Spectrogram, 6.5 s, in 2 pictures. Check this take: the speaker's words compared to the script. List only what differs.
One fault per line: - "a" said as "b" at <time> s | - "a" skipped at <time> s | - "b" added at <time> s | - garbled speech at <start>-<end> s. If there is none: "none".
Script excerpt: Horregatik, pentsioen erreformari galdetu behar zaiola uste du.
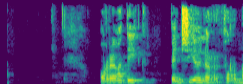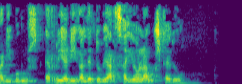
- "buruz herriari" added at 3.5 s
